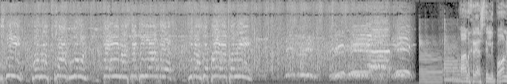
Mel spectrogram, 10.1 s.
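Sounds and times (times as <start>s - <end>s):
crowd cheering: 0.0s - 8.4s
speech: 9.2s - 10.1s.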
